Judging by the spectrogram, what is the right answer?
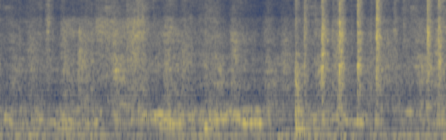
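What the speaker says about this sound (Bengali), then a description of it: "মাদি পায়রা নড়ের মতো ডাকছে।" Pigeons in a breeding loft coo again and again in soft, throaty, rolling calls close by, over a low background rumble, with a few sharper clicks near the end and no voices.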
